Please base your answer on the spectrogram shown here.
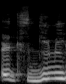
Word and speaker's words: XGIMI: les nouvelles productions signées ex Gimme puisque ça se prononce comme ça dans la version anglaise et j'avoue que ce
